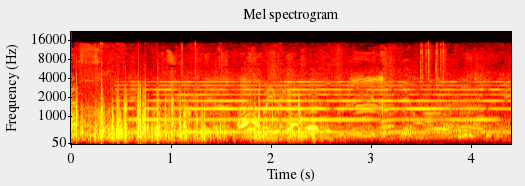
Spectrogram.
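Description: A steady held tone with several overtones begins about half a second in and holds through the rest, with people's voices talking close by.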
